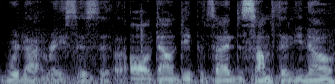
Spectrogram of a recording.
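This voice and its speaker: A man with a Pacific Northwest accent, fairly low in pitch, monotone and flat, at a moderate pace. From Washington state, Redmond. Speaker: business owner and single dad. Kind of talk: casual chat. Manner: halting, many fillers.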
